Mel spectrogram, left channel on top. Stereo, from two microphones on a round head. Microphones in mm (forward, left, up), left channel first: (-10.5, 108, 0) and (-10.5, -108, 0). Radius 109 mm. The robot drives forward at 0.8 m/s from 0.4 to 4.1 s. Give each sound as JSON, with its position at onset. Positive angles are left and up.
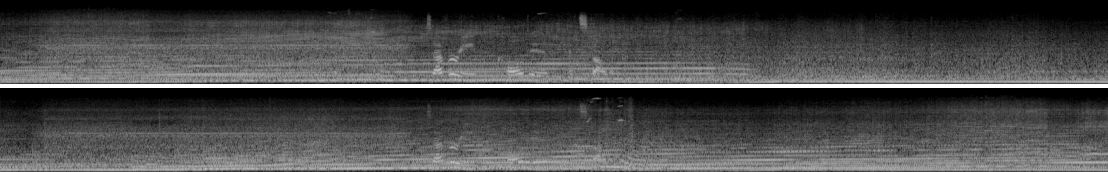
{"t": 4.3, "sound": "a woman speaking", "side_deg": 40}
